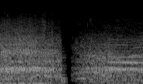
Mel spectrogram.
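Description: A Prudential Arena crowd stands and cheers after a boxing fight, a dense, loud roar that drops out abruptly for an instant before resuming at full strength.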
